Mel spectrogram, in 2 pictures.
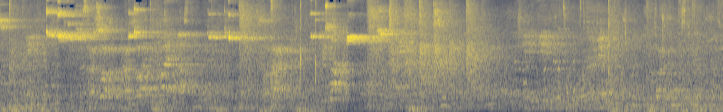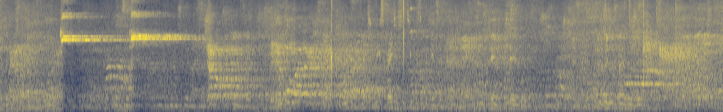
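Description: Young people chatter and shout in a large echoing hall.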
